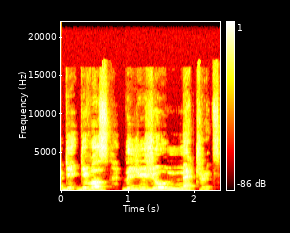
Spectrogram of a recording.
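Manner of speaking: usual speaking voice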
